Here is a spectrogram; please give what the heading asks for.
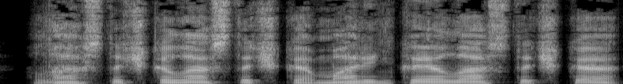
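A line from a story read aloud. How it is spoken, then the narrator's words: Happy pleading. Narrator (Russian): взмолился счастливый принц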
